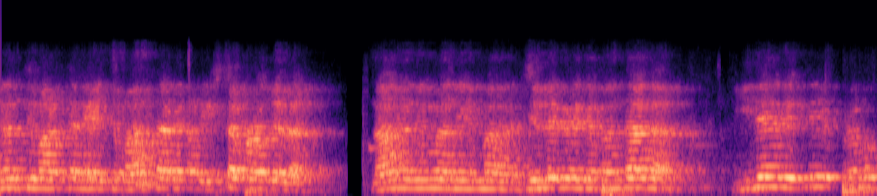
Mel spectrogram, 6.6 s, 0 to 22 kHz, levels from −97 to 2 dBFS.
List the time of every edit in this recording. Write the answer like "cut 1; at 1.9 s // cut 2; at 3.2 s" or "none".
none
